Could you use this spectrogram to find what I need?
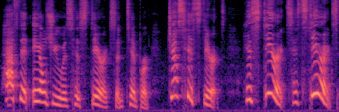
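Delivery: loud scolding that leaps high; angry shouting. A narrator's reading. Girl scolding hysterical boy, angry shouting. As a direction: hammer each phrase, pitch jumping up. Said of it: "shouted Mary".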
